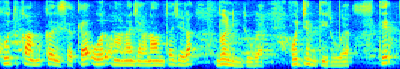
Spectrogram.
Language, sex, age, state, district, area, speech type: Dogri, female, 30-45, Jammu and Kashmir, Samba, rural, spontaneous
